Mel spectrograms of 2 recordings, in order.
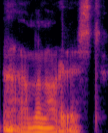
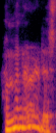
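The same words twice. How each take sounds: First: Said in the usual way. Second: I'm jumps much higher, bright mock insight; sudden realization. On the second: Shown as a demonstration. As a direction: pitch "I'm an artist" way up as if it just clicked. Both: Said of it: "I better write a song".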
